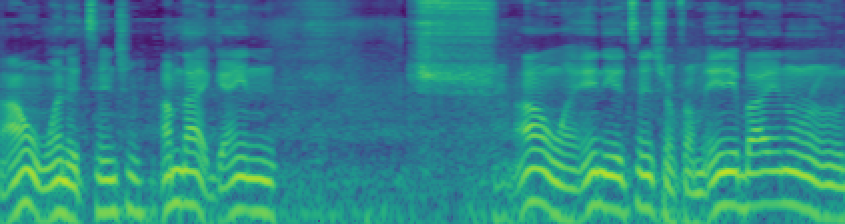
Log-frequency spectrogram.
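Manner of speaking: ordinary talk, nothing marked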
